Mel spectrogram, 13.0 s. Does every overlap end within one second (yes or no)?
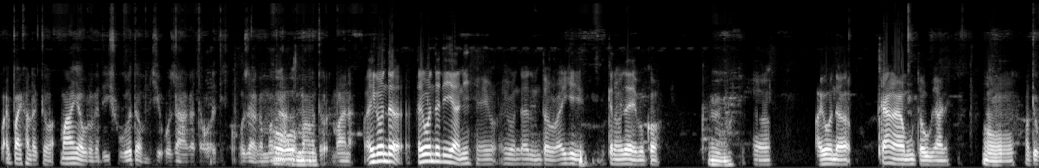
yes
